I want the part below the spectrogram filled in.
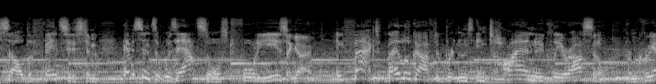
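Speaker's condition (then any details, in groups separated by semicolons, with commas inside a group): No condition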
